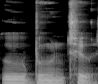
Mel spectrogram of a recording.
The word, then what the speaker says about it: Ubuntu: of you sure how to pronounce this word Ubuntu most people say it's actually pronounced Ubuntu so boom - so I'll try and keep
